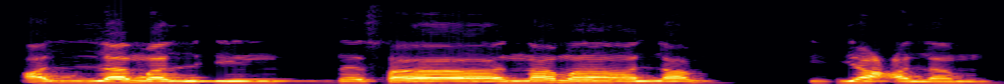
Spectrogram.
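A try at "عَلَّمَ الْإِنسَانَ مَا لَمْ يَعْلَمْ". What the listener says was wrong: এখানে মিমটা টান হবে, মিমটা টান হয়নি। আল্লামাল ইনসানা মা লাম ইয়ালাম। আল্লামাল ইনসানা মা লাম ইয়ালাম।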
